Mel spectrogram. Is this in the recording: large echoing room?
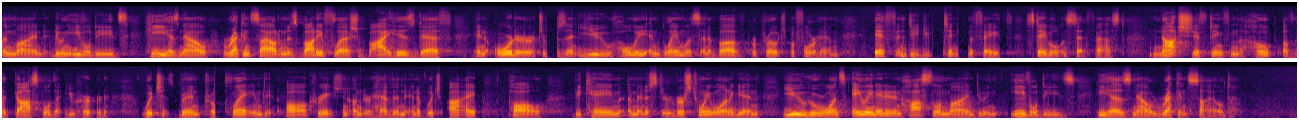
yes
